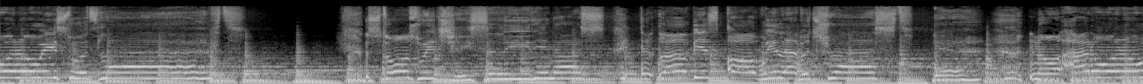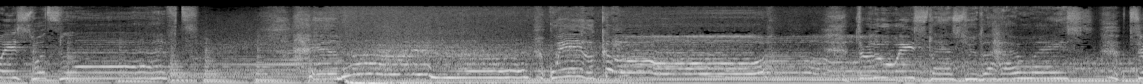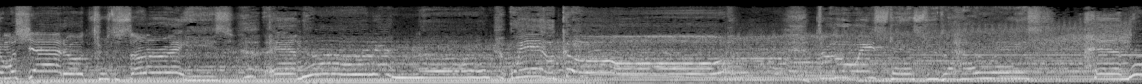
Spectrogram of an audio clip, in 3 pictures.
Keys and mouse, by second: 2.5 click, 3.0 g, 4.6 click, 4.8 g, 6.1 g, 7.3 g, 8.3 click, 8.5 g, 9.4 click, 9.8 g, 12.2 g, 17.5 Tab, 18.6-19.6 drag, 19.6 Delete, 20.4 shift+a, 22.4 g, 23.4 click, 23.8 r, 25.2 middle click, 25.7 click, 26.7-27.8 drag, 27.8 middle click, 31.6 click, 31.9 ctrl+z, 32.9 s.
